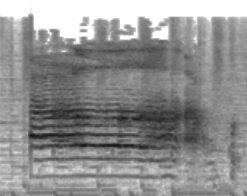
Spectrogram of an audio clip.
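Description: A baby's drawn-out whining cry: one loud held note lasting about a second and a half that sags at the end, over background music.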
